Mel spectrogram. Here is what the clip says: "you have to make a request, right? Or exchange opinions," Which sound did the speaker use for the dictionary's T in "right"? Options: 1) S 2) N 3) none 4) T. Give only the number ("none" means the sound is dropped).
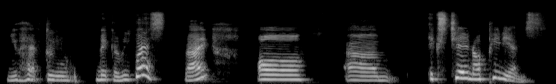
4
